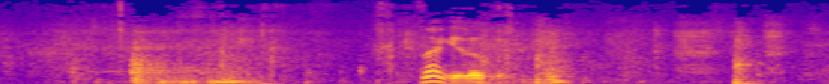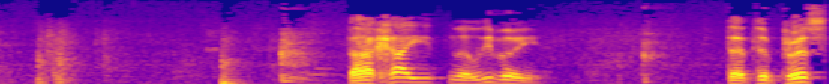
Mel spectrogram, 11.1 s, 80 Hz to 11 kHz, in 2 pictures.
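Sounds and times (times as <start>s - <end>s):
quieter shuffling: 0.1s - 6.4s
chair scraping and dragging across the floor: 0.4s - 6.2s
speech: 2.8s - 3.9s, 7.9s - 9.3s, 10.4s - 11.0s.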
